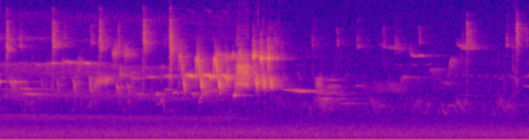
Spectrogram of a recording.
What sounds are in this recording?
Hermit Thrush song, Douglas squirrel rattle, warbler song, unidentified bird chip note, Western Tanager song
